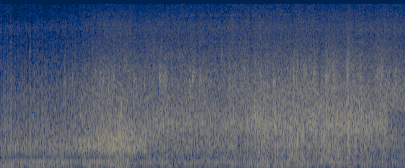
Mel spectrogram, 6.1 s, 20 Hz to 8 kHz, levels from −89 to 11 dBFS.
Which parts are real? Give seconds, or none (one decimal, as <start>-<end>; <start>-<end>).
0.0-1.7; 2.4-4.8; 5.4-6.1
